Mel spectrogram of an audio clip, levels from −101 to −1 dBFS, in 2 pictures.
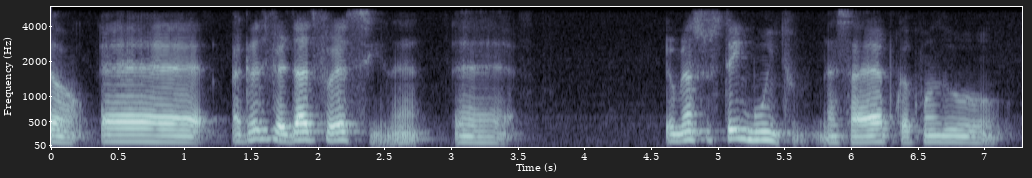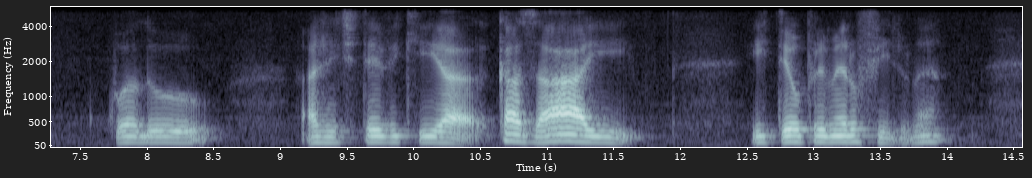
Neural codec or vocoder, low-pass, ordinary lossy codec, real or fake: none; 5.4 kHz; none; real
